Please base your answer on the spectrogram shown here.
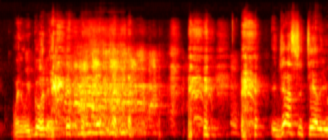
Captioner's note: laughter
